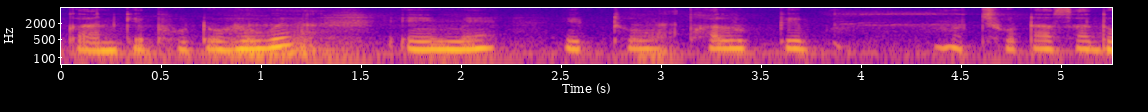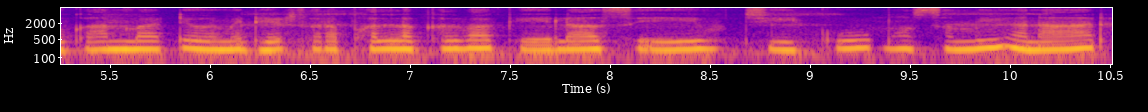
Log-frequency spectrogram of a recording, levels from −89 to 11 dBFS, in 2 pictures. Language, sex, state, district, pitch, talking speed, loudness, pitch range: Bhojpuri, female, Uttar Pradesh, Gorakhpur, 215 Hz, 135 wpm, -15 LUFS, 210-225 Hz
